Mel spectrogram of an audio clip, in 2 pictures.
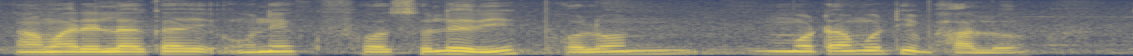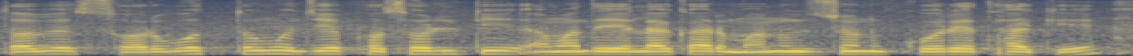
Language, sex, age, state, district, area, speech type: Bengali, male, 18-30, West Bengal, Paschim Medinipur, rural, spontaneous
